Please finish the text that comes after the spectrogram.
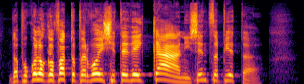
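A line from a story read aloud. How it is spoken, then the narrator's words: Starting to shout. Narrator (Italian): cominciava a gridare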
